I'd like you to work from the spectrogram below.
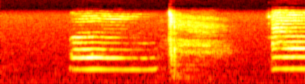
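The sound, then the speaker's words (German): A cat meows loudly and insistently, three drawn-out, tonal cries in quick succession, with no one talking over them. “Oh mein Gott, diese Katze.”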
